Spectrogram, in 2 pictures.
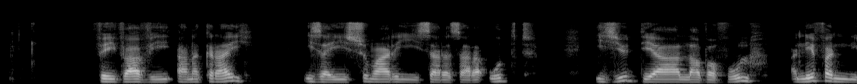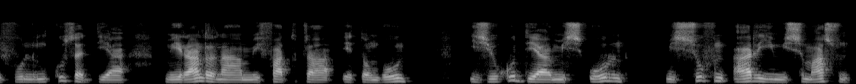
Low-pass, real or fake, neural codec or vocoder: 7.2 kHz; real; none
